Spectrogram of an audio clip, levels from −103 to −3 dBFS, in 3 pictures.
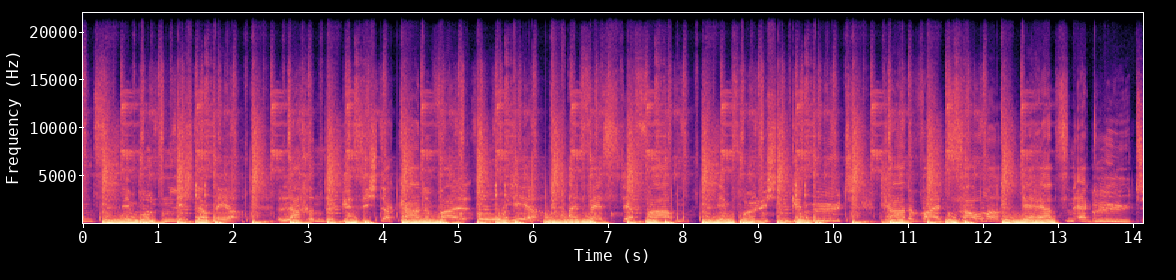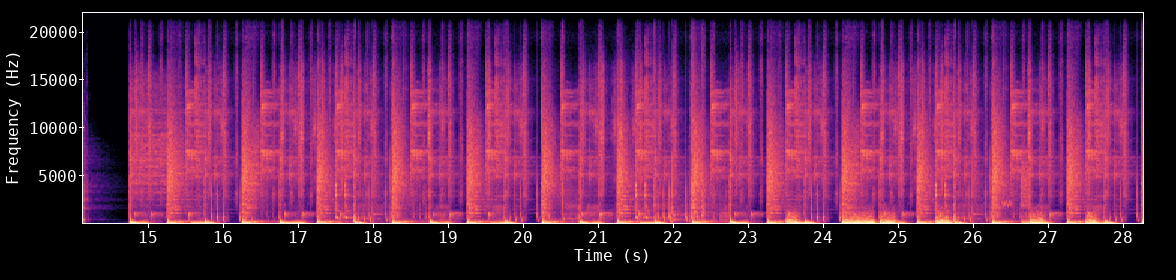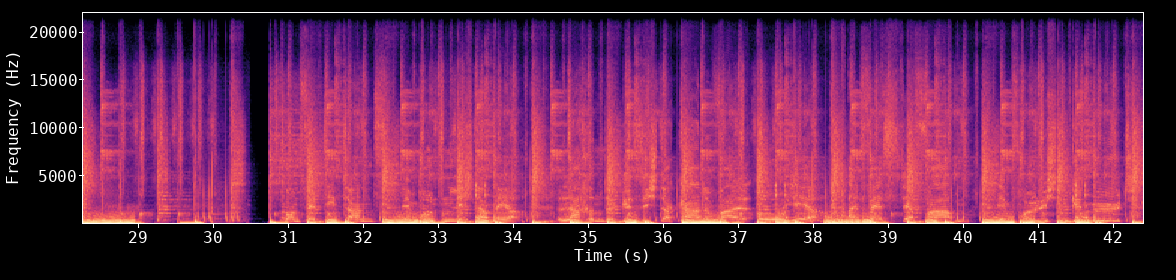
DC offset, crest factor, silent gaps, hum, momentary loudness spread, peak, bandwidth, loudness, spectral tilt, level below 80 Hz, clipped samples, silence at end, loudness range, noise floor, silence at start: under 0.1%; 12 dB; none; none; 9 LU; -2 dBFS; 18 kHz; -16 LUFS; -5 dB/octave; -18 dBFS; under 0.1%; 0 s; 5 LU; -67 dBFS; 0 s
